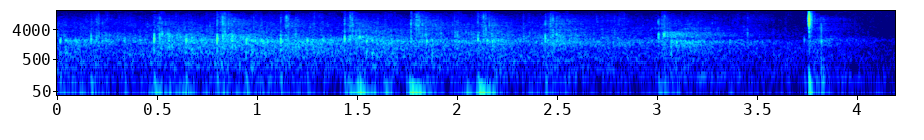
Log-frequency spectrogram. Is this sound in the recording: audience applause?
yes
